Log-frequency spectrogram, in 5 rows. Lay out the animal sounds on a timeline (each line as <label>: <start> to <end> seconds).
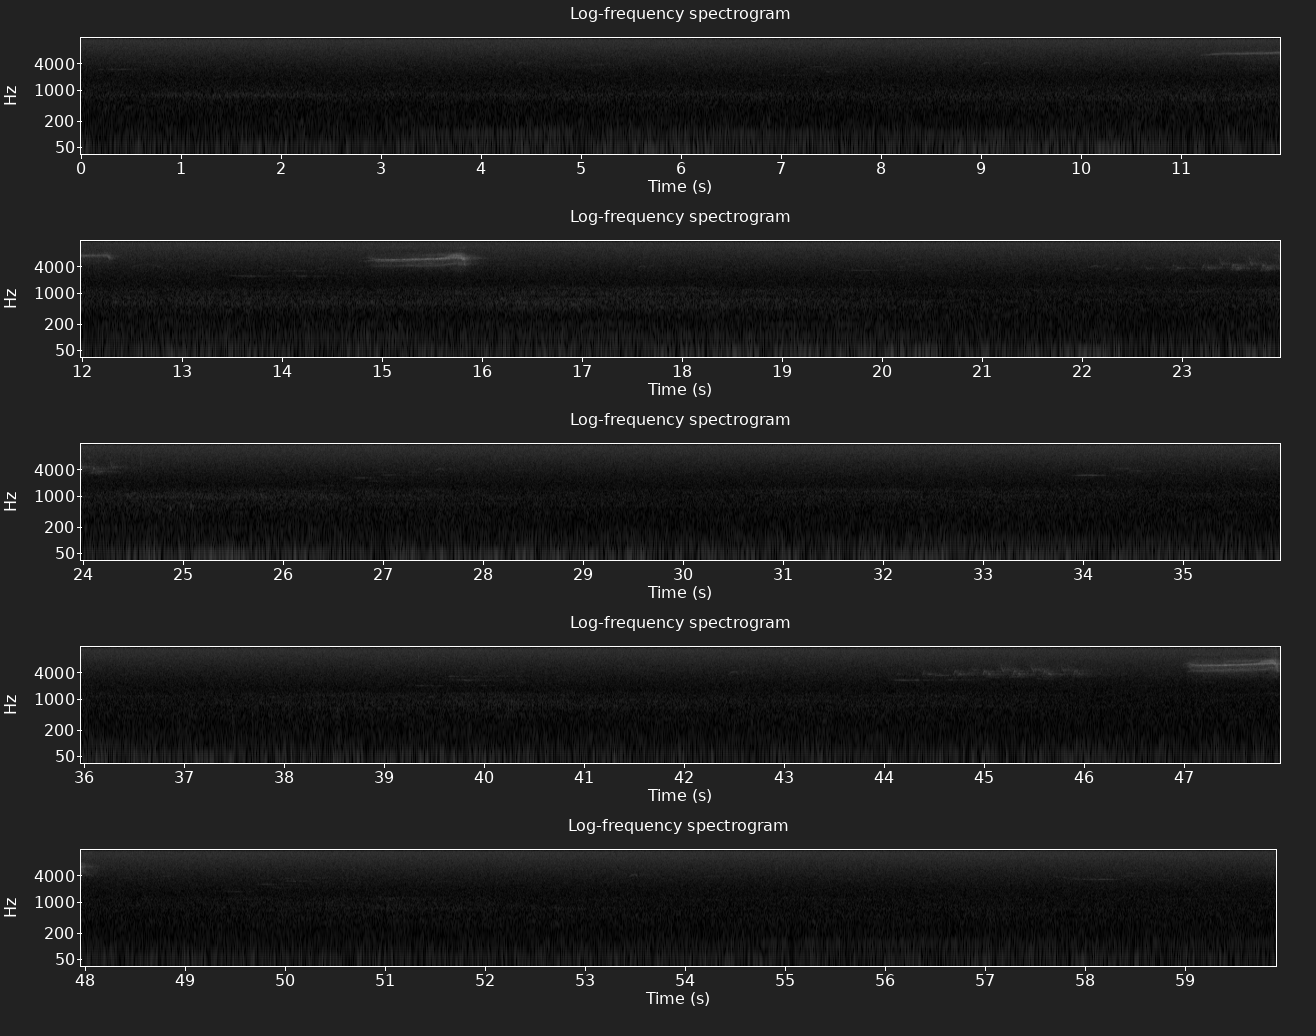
Barred Owl (Strix varia): 11.2 to 12.4 seconds
Eastern Wood-Pewee (Contopus virens): 12.4 to 12.9 seconds
Hermit Thrush (Catharus guttatus): 13.4 to 14.5 seconds
Barred Owl (Strix varia): 14.6 to 16.0 seconds
Hermit Thrush (Catharus guttatus): 19.6 to 20.8 seconds
Ovenbird (Seiurus aurocapilla): 22.7 to 24.5 seconds
Hermit Thrush (Catharus guttatus): 26.7 to 27.5 seconds
Hermit Thrush (Catharus guttatus): 33.8 to 34.8 seconds
Hermit Thrush (Catharus guttatus): 39.4 to 40.7 seconds
Ovenbird (Seiurus aurocapilla): 44.0 to 46.3 seconds
Barred Owl (Strix varia): 46.9 to 48.2 seconds
Hermit Thrush (Catharus guttatus): 49.2 to 50.6 seconds
Hermit Thrush (Catharus guttatus): 57.6 to 59.0 seconds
